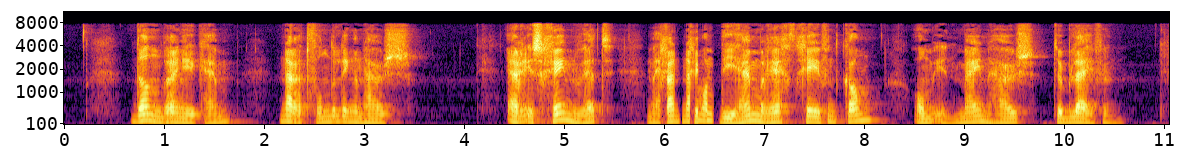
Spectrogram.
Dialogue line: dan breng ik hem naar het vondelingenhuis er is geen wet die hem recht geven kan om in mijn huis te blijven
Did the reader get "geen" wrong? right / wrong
right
